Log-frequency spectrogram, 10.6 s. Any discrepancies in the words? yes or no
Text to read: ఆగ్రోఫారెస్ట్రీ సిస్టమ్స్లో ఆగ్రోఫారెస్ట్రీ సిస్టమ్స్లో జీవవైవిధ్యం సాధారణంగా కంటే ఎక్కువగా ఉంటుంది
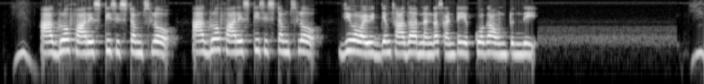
no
